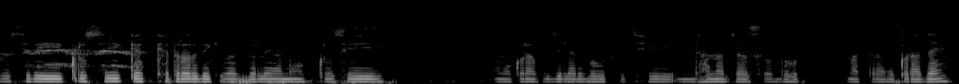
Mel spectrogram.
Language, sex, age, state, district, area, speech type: Odia, male, 18-30, Odisha, Koraput, urban, spontaneous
